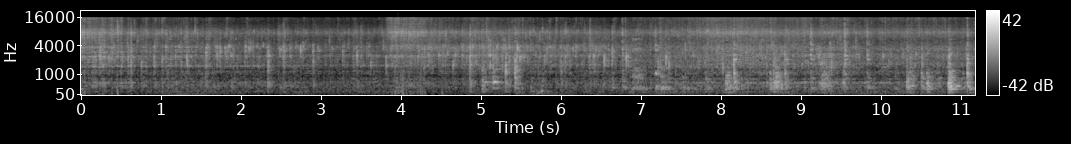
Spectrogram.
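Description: Chopped onion hits hot oil with bay leaves for a mixed chana dal, pumpkin, potato and soybean curry, giving a steady close sizzle with scattered stirring scrapes and clinks throughout.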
